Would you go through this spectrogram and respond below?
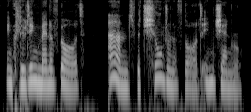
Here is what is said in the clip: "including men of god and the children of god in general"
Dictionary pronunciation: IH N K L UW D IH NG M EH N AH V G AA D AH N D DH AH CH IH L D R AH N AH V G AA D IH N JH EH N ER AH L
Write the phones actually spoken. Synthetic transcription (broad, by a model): IH N K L UW D IH NG M EH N AH V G AA D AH N DH AH CH IH L D R AH N AH V G AA D IH N JH EH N ER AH L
